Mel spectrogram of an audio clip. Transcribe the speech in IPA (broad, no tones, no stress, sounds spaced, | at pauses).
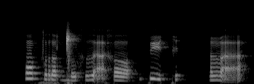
ɔ k r ɔ ɡ͡ǀ o x ð a̰ x ɔ | p y k | β a̰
